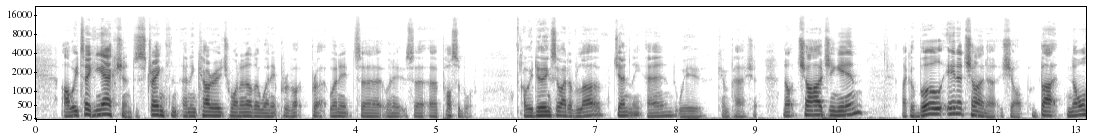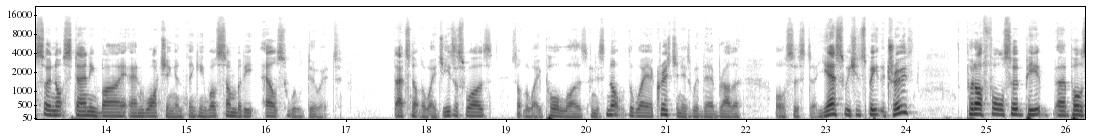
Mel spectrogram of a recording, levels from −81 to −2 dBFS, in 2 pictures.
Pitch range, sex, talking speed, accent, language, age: 115-160 Hz, male, 210 wpm, British, English, 50-69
